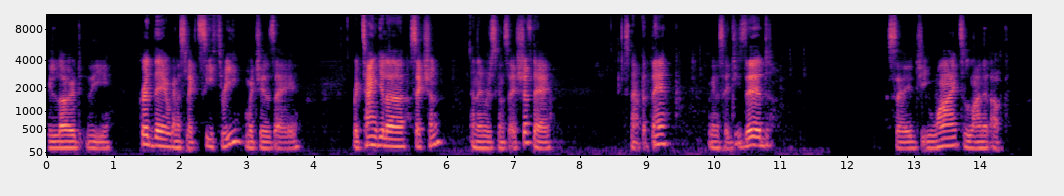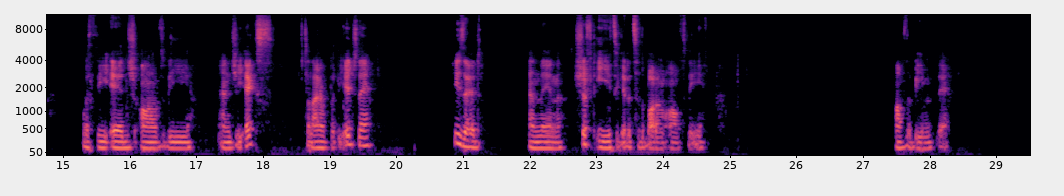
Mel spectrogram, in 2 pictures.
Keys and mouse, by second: 0.7-4.4 drag, 4.7 middle click, 5.4-6.3 shift+middle drag, 6.5 shift+a, 9.1-9.7 middle drag, 9.5 click, 9.9 g, 11.0 middle click, 11.8 click, 13.0 g, 14.2 shift+middle drag, 15.1 middle click, 15.5 shift+middle click, 18.7 middle drag, 19.3 middle click, 20.2 g, 21.1-22.6 shift+middle drag, 23.1 shift+e, 23.6 shift+middle drag, 24.4 middle click, 25.1 shift+middle drag, 27.9 shift+middle drag, 28.6-29.0 middle drag, 29.2 shift+middle drag.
